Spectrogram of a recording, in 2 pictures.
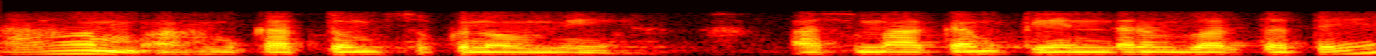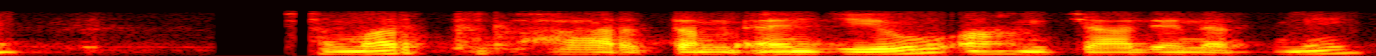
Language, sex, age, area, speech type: Sanskrit, male, 18-30, rural, conversation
